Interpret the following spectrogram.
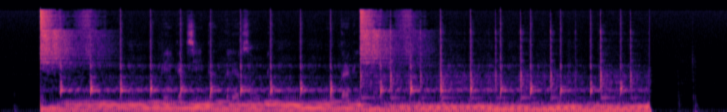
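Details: Laptop with a dead, crackling left speaker, after turning the left speaker off in Windows sound settings; music with a steady drum beat now plays cleanly through the right speaker with no crackling or buzzing.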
